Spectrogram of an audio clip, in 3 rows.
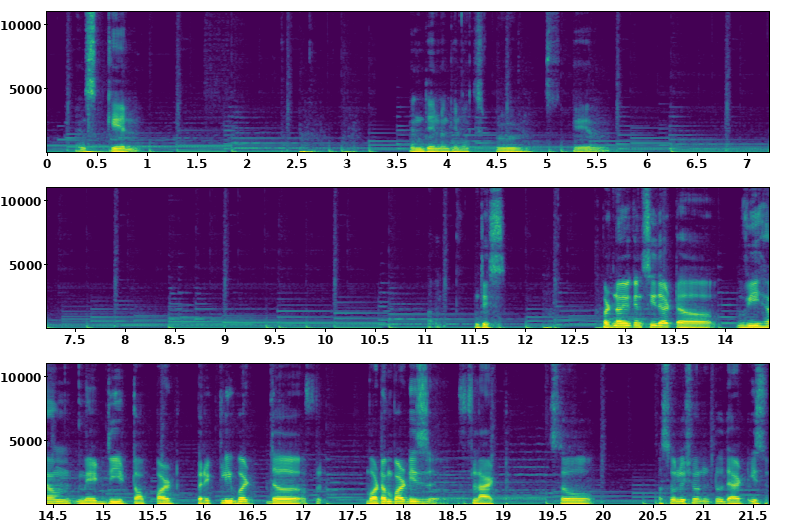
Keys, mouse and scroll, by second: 2.4 click, 2.4 s, 2.7 shift+middle click, 4.4 click, 4.4 e, 5.6-11.4 typing, 5.9 click, 6.2 click, 6.6 click, 6.7 shift+middle click, 7.1 click, 7.6 click, 7.8 click, 8.4 click, 8.5 shift+middle click, 9.1 click, 9.5 click, 9.6 shift+middle click, 10.5 click, 11.4 click, 12.4 shift+middle click, 14.5 shift+middle click, 16.5 shift+middle click, 20.7 click.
